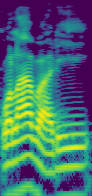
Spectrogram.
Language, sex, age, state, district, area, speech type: Bengali, male, 30-45, West Bengal, Alipurduar, rural, spontaneous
